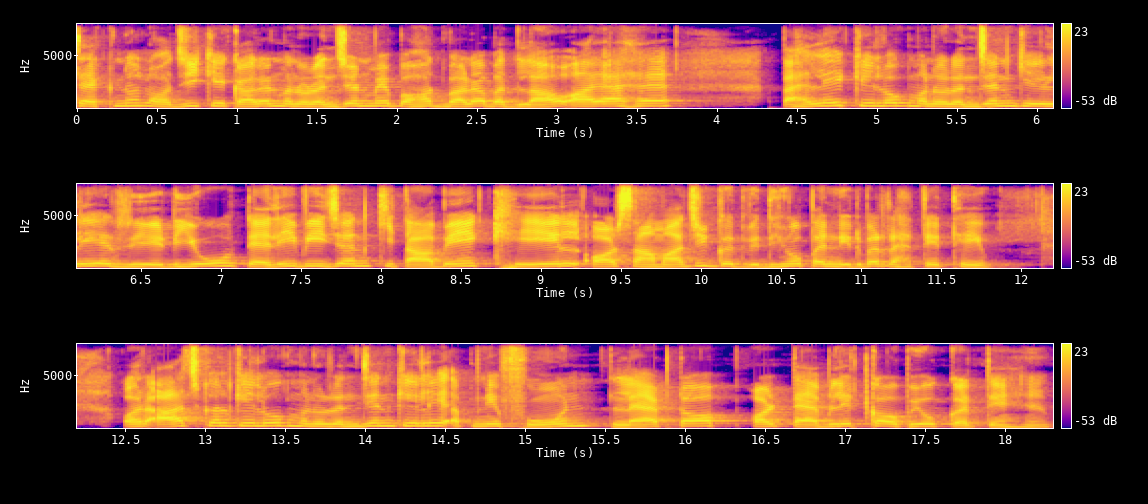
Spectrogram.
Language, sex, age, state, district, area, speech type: Hindi, female, 18-30, Madhya Pradesh, Ujjain, urban, spontaneous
